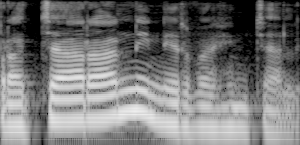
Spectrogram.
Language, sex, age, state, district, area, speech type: Telugu, male, 45-60, Andhra Pradesh, East Godavari, rural, spontaneous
